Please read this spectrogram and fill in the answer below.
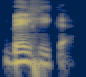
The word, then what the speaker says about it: Bélgica: Bélgica.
